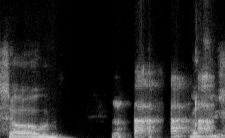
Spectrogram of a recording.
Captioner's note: laughing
